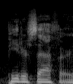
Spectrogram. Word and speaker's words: Safar: So there was a good quote I found by, I'm sure I'm going to say this wrong, Dr. Safar. – Peter Safar. Yeah. – Safar. Okay.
